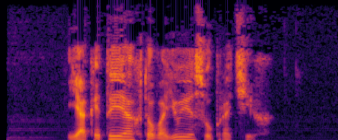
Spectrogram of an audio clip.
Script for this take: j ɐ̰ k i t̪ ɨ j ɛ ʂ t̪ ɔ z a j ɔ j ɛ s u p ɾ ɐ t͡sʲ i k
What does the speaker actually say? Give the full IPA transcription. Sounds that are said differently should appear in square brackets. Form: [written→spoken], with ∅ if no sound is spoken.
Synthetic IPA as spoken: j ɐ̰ k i t̪ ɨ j ɛ [ʂ→x] t̪ ɔ [z→v] a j [ɔ→u] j ɛ s u p ɾ ɐ t͡sʲ i [k→x]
